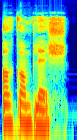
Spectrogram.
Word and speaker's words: accomplish: It sounds like accomplish. The stress is on the second part.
